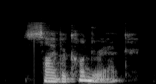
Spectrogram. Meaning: A hypochondriac (“person with an excessive preoccupation or worry about having a serious illness”) who researches their potential medical condition on the Internet
- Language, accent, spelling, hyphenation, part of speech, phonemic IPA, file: English, Southern England, cyberchondriac, cy‧ber‧chon‧dri‧ac, noun, /ˌsaɪbəˈkɒndɹɪæk/, LL-Q1860 (eng)-cyberchondriac.wav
